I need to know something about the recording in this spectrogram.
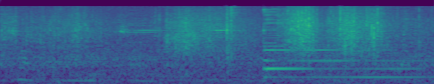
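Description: Dry fallen leaves rustling in short bursts as chestnuts are picked up by hand from the forest floor. Partway through, a steady held musical note joins in.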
